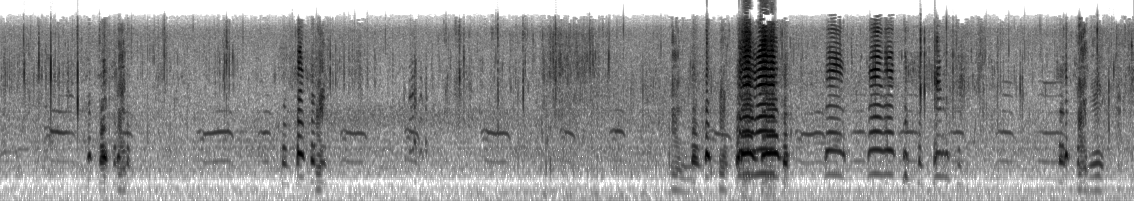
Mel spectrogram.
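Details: Scattered soft honks from trumpeter swans at Gallup Park in Ann Arbor, Michigan, in mating season, building to a loud cluster of harsh trumpet-like calls near the end, then tapering to single notes.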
